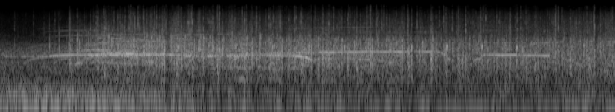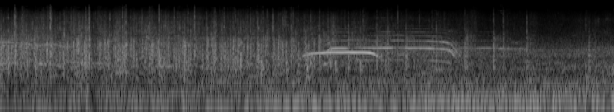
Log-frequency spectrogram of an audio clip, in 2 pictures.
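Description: A marching band plays loud, held brass chords outdoors.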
